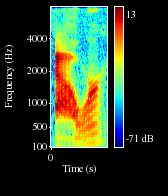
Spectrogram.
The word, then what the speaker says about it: hour: so for example our what hour is it we don't go power so again that probably has nothing a lot to do with how your mouth is shaped so again it becomes silent students when they go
